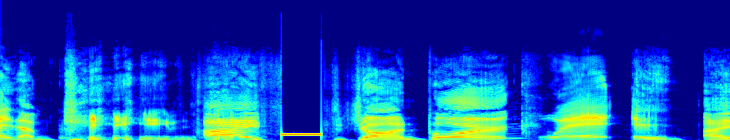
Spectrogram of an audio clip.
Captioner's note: beep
